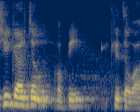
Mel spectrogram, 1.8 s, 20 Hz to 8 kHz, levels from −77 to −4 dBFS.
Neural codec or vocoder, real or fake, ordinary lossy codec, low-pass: codec, 16 kHz, 1 kbps, X-Codec, HuBERT features, trained on balanced general audio; fake; none; none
